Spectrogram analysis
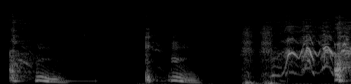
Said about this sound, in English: Damn it. Cough to the right. Cough to the left.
